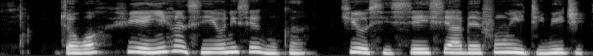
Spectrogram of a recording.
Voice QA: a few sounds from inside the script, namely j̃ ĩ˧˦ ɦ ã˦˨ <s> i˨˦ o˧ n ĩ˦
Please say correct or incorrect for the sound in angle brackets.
correct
